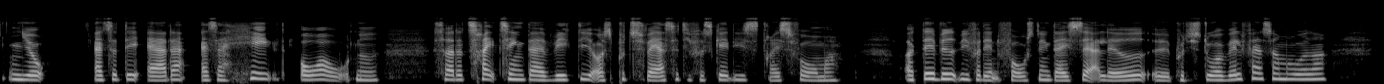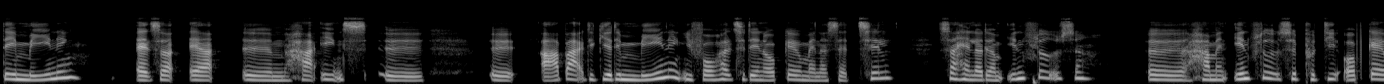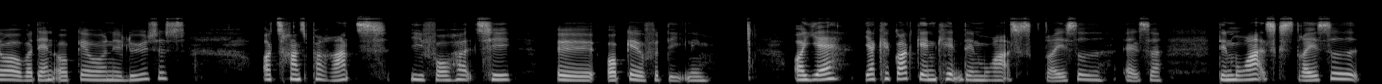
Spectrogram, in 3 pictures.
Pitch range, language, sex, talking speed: 200-245 Hz, Danish, female, 130 wpm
